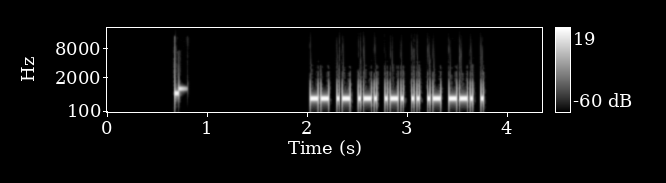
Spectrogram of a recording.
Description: Morse code, heard as a keyed tone, about 44 wpm, 700 Hz. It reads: MARRIAGE
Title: Top 751-1000 Words 45wpm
